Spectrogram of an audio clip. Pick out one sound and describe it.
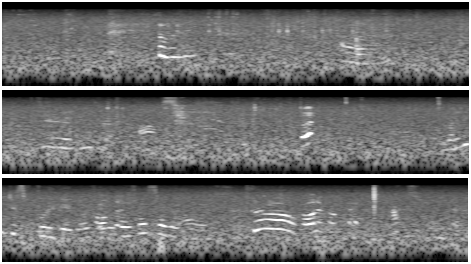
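A girl talks and laughs close by.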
